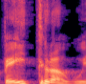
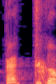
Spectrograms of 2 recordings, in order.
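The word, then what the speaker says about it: בית: 그래서 이게 발음들이 원래 발음으로 하지 않고 많이 하는데 미국 사람들 이걸 베이트라고 얘기하는데 사실은 정확하게 그 히브리 발음은 베트가 맞습니다.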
